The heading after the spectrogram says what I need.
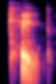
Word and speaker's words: cape: So we have k, ape, cape. The E is silent. Again, we will not hear it say anything.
